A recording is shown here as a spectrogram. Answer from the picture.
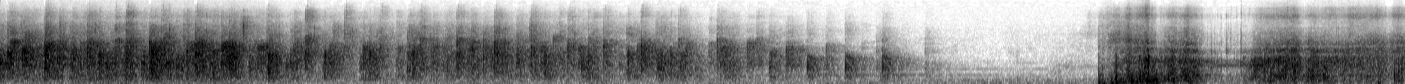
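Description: Small audience applauding, dying away over about seven seconds. After a short lull there is a sudden bump and rustling from the microphone being handled.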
